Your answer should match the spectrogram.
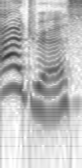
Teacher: If it's on the first syllable, like address, the word is a noun. · Term: stress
